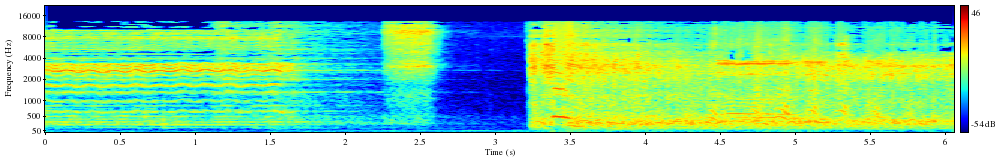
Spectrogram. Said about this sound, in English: The explosion. Oh, that's so, what just makes it all, right?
